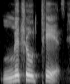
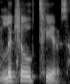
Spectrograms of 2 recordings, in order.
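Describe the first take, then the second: First: "Literal" slow and leaned on; stress on literal. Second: "literal" slowed and stressed. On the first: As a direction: punch "Literal" each time. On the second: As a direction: lean on "literal". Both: Real, not acted. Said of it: "I am not exaggerating".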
